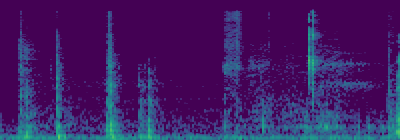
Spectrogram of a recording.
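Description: Handling noise of a camera being moved and propped up on a desk: a few scattered soft clicks and knocks over quiet room tone.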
